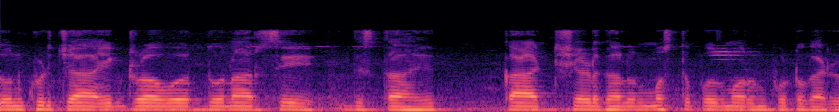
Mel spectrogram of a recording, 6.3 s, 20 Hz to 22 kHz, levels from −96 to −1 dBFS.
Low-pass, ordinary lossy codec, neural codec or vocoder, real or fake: 7.2 kHz; Opus, 64 kbps; none; real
